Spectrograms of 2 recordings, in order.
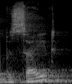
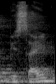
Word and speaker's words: beside: सो बिसाइड is equal to next to. इसे आप बिसाइड भी पढ़ते हैं, बसाइड भी पढ़ते हैं, दोनों करेक्ट है।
